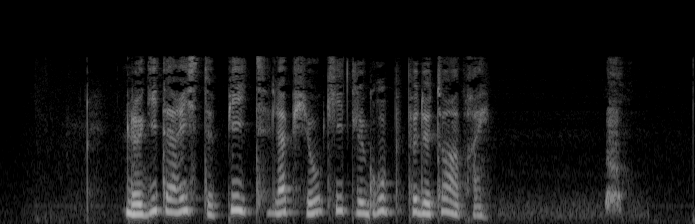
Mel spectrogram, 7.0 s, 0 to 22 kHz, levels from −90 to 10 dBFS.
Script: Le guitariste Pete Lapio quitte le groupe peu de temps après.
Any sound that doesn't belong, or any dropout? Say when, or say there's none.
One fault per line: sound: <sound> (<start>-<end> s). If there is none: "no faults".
sound: bark (6.0-6.3 s)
